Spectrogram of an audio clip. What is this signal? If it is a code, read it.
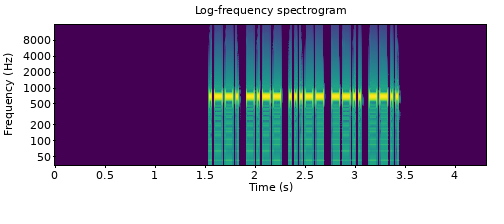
Morse code, heard as a keyed tone, about 46 wpm, 700 Hz. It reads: PY3ZZ
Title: DXCC-100 Call Signs - 5 Characters - Repeated 2x - 45wpm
